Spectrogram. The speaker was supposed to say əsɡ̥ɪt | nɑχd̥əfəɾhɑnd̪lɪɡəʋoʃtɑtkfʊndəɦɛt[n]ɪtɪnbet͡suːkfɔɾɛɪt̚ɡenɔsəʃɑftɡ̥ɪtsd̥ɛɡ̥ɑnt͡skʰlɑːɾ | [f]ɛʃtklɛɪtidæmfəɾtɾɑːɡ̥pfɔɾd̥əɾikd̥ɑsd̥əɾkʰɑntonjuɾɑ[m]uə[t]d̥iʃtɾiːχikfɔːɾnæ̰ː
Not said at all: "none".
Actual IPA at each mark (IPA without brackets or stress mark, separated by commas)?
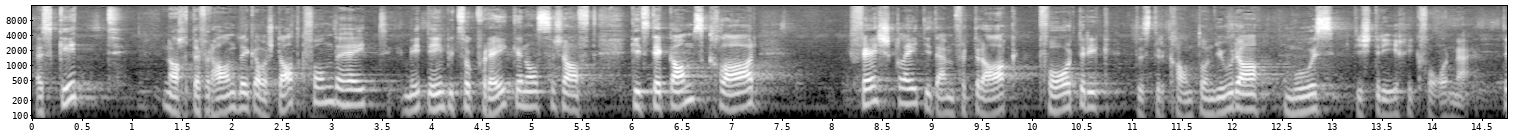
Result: m, f, m, s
